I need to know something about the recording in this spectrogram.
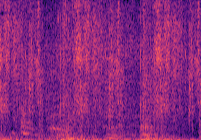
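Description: A gun fires an energy beam in rapid bursts.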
